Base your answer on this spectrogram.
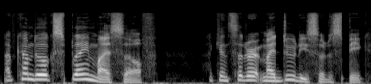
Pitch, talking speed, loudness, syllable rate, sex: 165 Hz, 210 wpm, -17 LUFS, 6.2 syllables/s, male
